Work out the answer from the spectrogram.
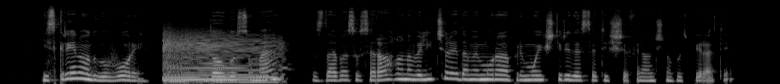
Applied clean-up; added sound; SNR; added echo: classical method spectral subtraction.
